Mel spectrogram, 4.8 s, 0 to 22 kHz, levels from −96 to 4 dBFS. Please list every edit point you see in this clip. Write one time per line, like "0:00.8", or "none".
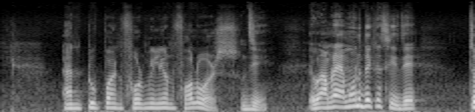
none

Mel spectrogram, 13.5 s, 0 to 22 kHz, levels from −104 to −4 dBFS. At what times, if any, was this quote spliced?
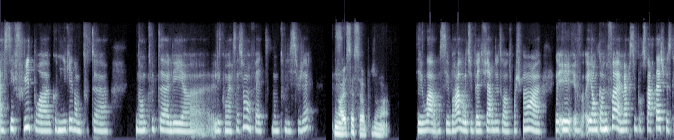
none

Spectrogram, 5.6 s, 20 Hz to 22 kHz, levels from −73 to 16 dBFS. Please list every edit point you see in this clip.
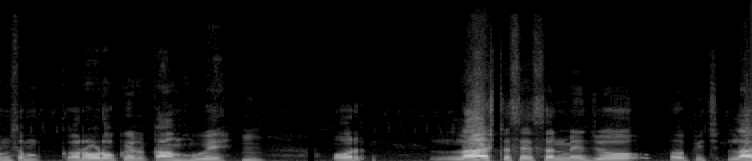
none

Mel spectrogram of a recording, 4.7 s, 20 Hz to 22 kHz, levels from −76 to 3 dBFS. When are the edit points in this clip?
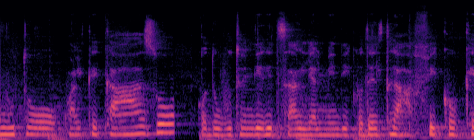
0:01.9

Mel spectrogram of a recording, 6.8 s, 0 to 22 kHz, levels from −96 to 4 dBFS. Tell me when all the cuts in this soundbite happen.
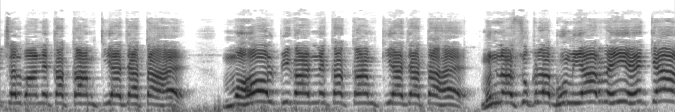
0:04.7

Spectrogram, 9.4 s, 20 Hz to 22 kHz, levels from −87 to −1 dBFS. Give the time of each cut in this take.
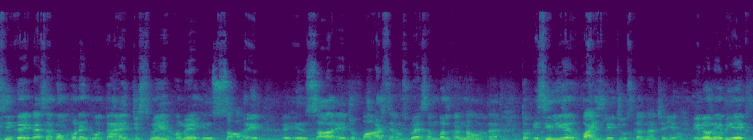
none

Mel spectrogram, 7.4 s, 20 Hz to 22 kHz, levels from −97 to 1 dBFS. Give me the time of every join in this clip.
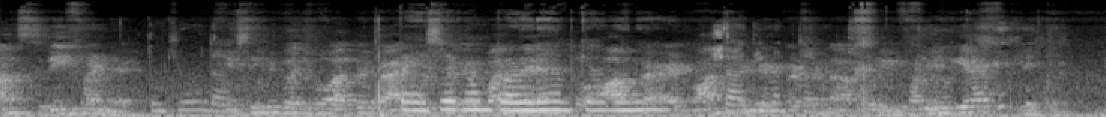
none

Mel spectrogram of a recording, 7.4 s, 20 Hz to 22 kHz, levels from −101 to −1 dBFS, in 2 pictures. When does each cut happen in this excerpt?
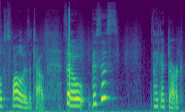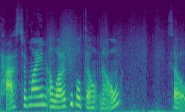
0:01.4

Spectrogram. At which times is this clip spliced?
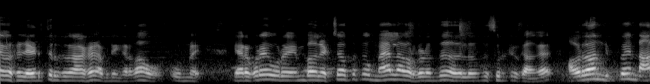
0:05.6

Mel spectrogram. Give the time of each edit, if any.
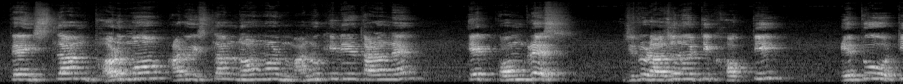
none

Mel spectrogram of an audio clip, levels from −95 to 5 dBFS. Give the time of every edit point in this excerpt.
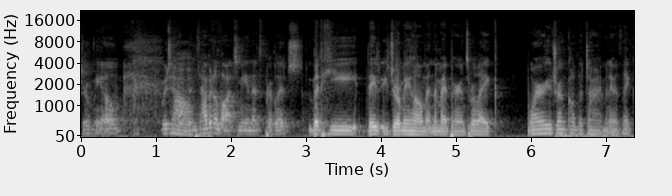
0:03.0

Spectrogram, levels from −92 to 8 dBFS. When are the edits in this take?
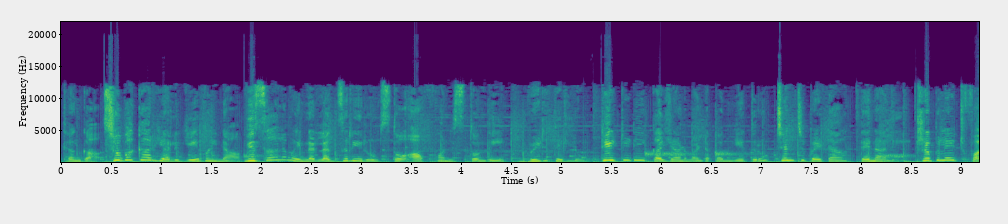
0:05.3

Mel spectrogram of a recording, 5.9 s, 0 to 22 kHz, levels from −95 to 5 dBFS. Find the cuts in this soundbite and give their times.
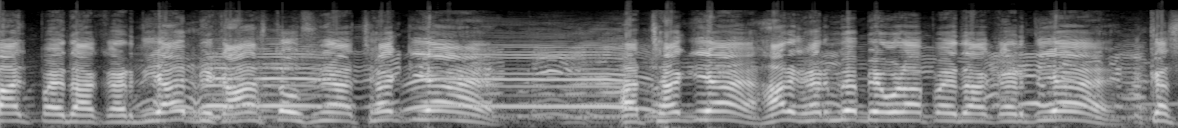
none

